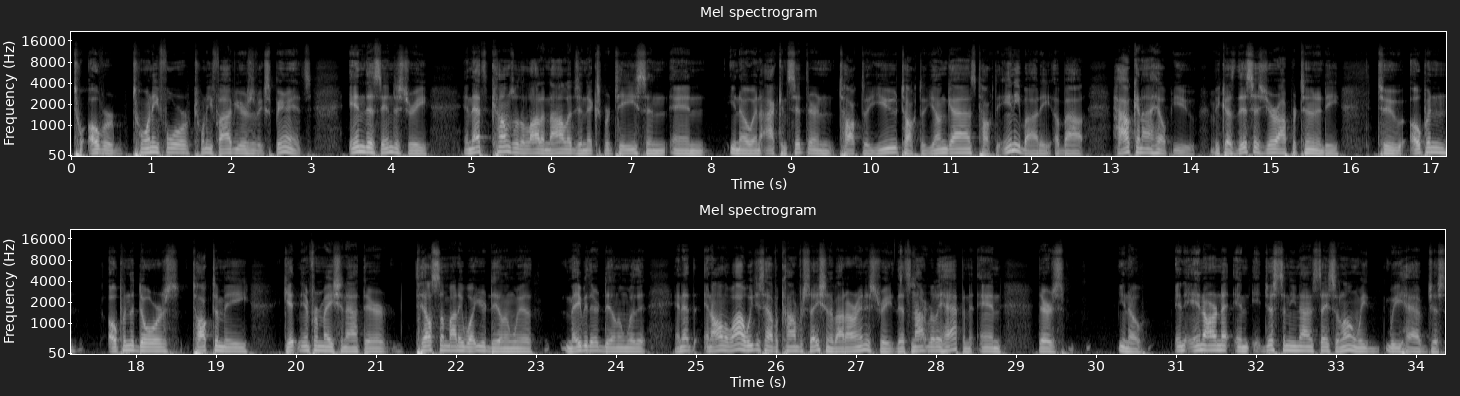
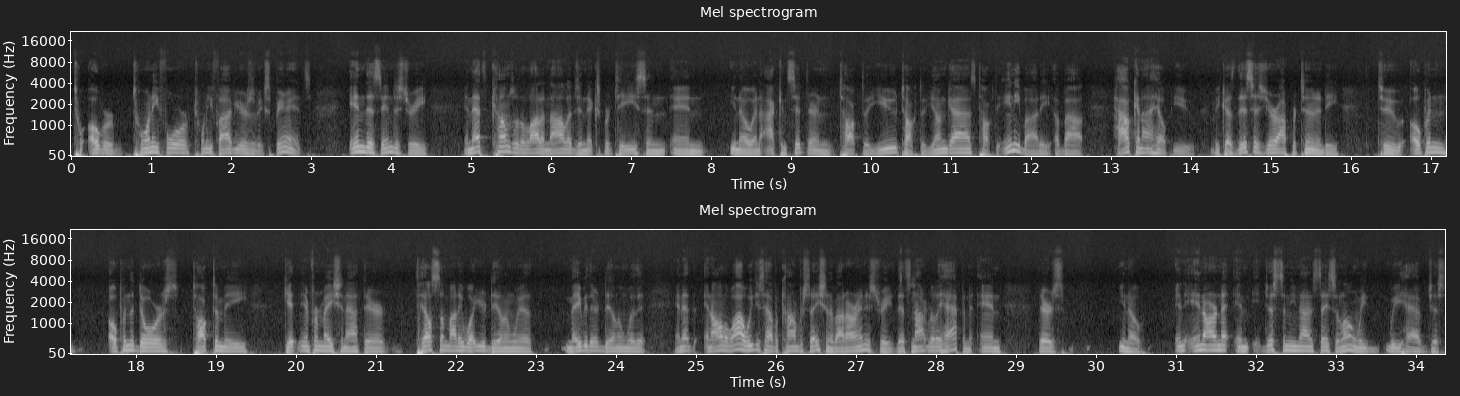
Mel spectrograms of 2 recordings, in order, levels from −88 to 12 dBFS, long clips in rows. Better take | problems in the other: first | hiss; faint; throughout; 20 dB below the speech

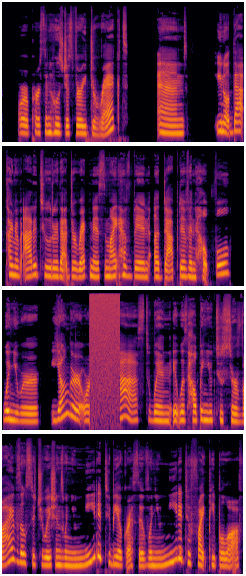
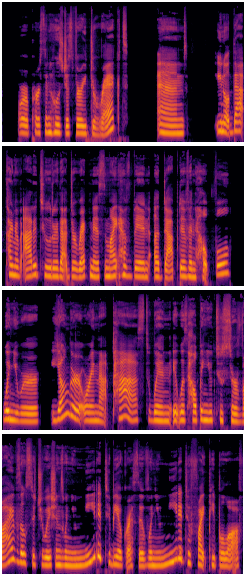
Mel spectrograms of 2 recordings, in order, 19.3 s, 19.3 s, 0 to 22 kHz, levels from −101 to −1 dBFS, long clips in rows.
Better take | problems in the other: second | audio cutting out; filled with static; at 11 s for 0.5 s

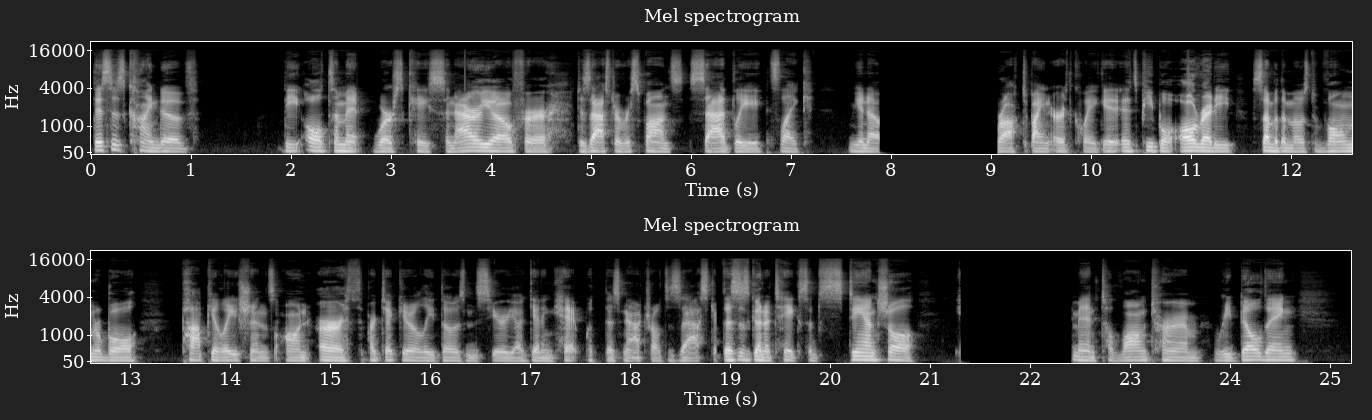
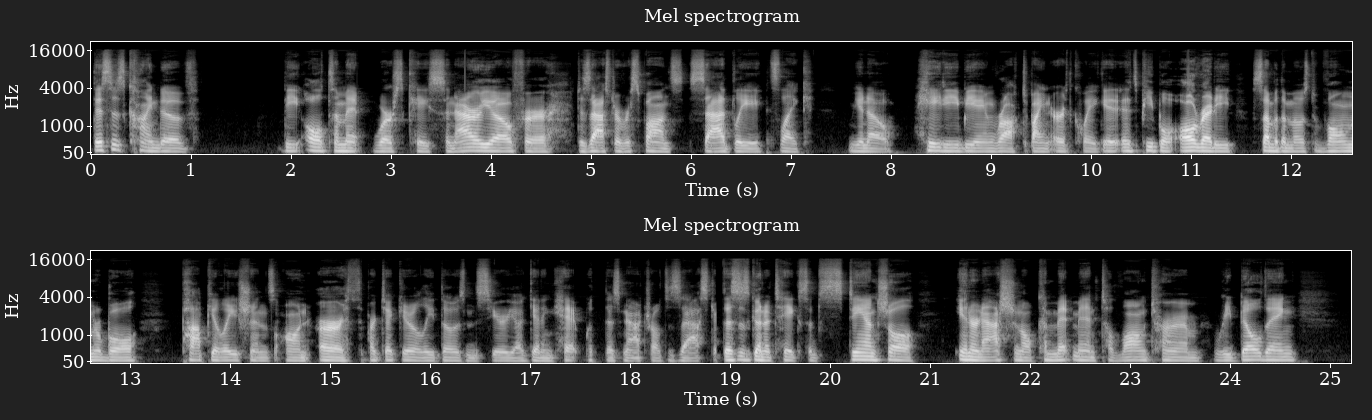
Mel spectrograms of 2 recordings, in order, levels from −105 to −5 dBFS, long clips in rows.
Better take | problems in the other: second | audio cutting out; at 8 s for 1 s and at 21 s for 1 s

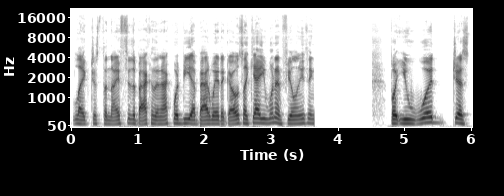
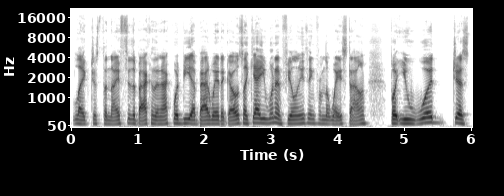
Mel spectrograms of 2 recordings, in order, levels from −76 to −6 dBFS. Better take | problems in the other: second | audio cutting out; at 3.5 s for 1 s

